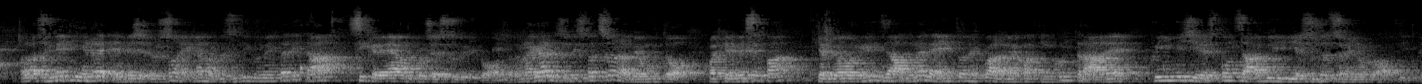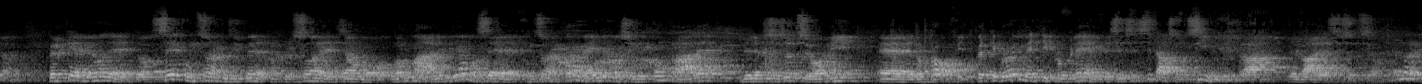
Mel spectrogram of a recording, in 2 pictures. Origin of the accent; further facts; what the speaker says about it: Calabria, Italy; Io sono calabrese, come forse si capisce da un po' dall'accento, e mi sono trasferito qui in Alto Adige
